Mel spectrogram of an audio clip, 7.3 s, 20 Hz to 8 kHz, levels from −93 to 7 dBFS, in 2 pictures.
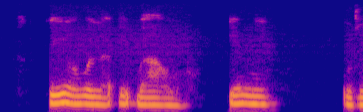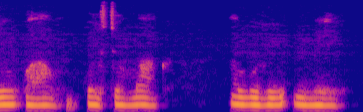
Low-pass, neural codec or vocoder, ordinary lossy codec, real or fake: none; none; none; real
